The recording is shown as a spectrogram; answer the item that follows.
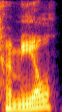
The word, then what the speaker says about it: Hamill: of Crime uh Mark Hamill oh it's pronounced Hamil actually so everybody's been saying it wrong forever Mark so is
